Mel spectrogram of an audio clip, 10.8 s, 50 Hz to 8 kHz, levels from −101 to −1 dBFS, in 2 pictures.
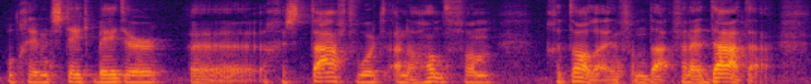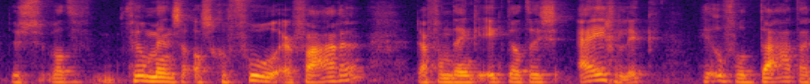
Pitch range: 120-145 Hz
